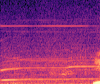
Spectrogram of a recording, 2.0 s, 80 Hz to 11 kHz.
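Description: Electric motor and propeller of a BlitzRC 1100 mm Spitfire RC plane running at low power while it rolls on grass: a steady whine that dips slightly in pitch, then rises a little near the end as the throttle is eased in for takeoff.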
